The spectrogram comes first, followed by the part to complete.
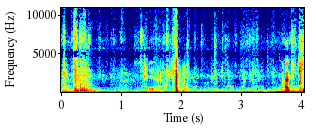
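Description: Solar inverter running with a steady low hum, and one sharp click about two seconds in.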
